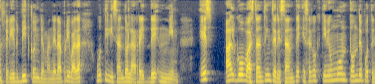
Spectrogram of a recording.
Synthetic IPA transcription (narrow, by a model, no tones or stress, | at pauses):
nsfe̞ɾiɾbit̪̚ko̞jnd̪e̞mane̞ɾapɾiβaða | ut̪ilisand̪o̞lare̞d̪̚d̪e̞nĩm | es | alɣo̞βast̪ant̪̬eint̪e̞ɾesant̪e̞ʔesalɣo̞ket̪je̞neunmõ̞nt̪o̞nd̪e̞po̞t̪en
